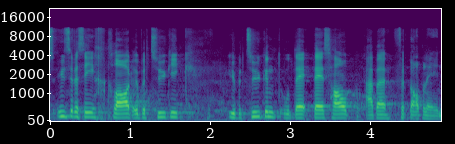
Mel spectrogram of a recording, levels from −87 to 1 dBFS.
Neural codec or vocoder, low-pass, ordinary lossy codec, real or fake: codec, 24 kHz, 3.1 kbps, DualCodec; 10.8 kHz; none; fake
